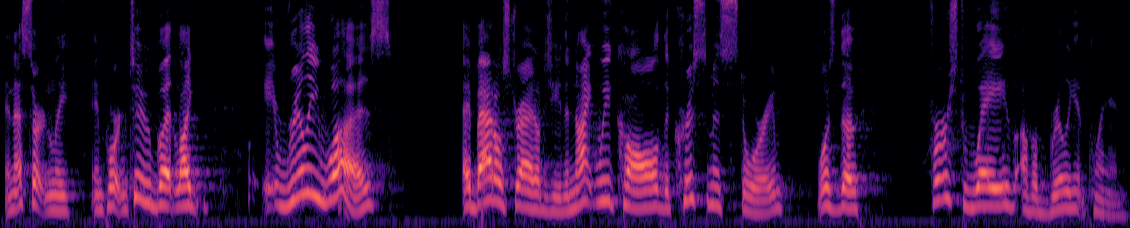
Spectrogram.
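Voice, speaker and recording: A man's voice: high voice, darkish tone. A man preaching a conversational Christmas sermon, emphatic and full of rhetorical questions. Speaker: pastor.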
